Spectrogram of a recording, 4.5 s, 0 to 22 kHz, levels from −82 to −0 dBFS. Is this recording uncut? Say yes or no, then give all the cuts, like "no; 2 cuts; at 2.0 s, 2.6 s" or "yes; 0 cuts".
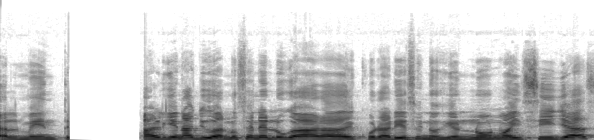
no; 1 cut; at 1.0 s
